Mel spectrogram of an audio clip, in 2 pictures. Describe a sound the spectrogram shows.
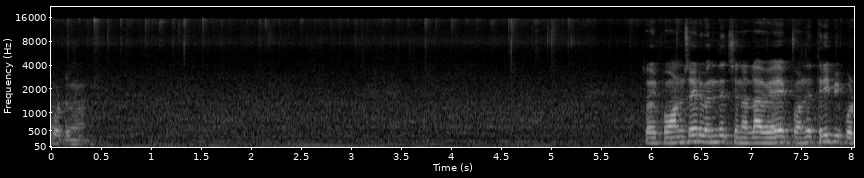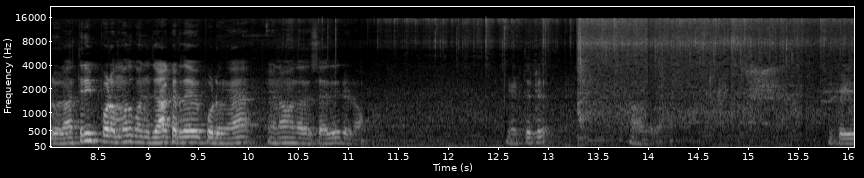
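Noodles sizzle in hot oil in a pan.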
